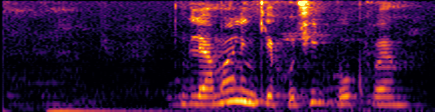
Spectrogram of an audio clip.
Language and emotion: Russian, neutral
